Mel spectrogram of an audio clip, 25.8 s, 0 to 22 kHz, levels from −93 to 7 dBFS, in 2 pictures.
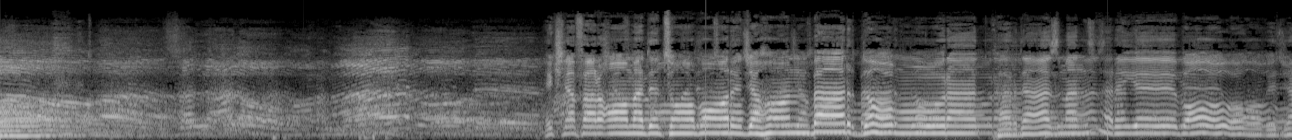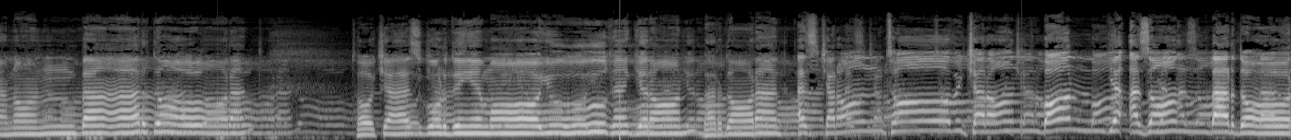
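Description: At 3.04, 7.06, 11.08, 15.10, 19.12 and 23.14 s the audio has overlapping chunks. The stream was cut into 4.0 s blocks, and each block begins 20 ms before the previous one ended, so that 20 ms slice plays twice at every join. Each repeat is a brief stutter or click at the seam. Because the duplicated time accumulates, the events come about every 4.02 s with a steady mechanical regularity.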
